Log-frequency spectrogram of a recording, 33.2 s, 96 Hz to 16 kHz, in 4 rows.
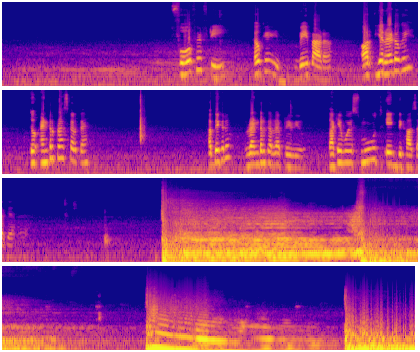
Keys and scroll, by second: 3.2-4.5 typing, 9.5 Return, 10.6-11.4 typing.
